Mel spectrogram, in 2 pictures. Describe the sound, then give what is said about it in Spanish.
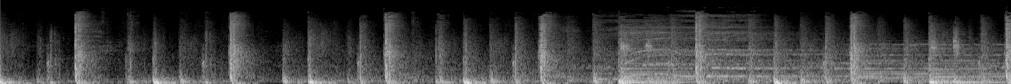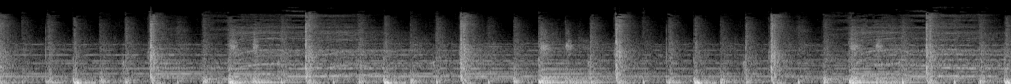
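A music track plays loud and full, driven by a heavy, steady drum beat; sustained instrumental tones join after the first few seconds and carry on over the pounding rhythm. “No sé por qué eso me refirió a la siguiente canción. Vamos a escuchar”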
